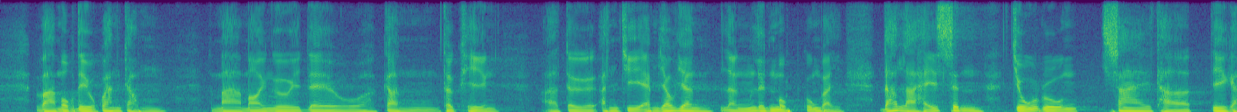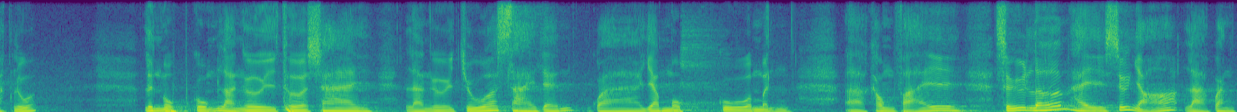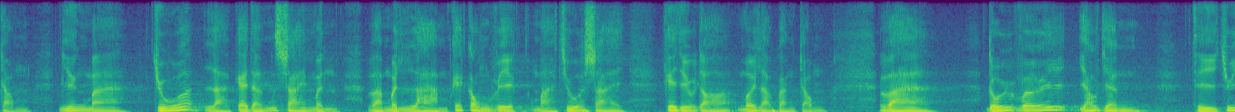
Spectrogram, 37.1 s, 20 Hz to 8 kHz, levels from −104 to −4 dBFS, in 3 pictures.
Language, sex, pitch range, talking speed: Vietnamese, male, 100-135 Hz, 150 wpm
